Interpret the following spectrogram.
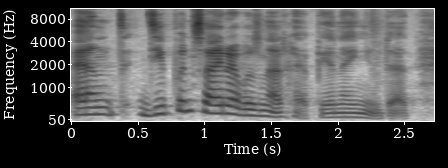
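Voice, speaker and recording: Speaking at a moderate pace, a woman talks with a Russian accent. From Ukraine. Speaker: energy healer. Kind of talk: interview conversation. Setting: guest's home. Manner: hesitant, with fillers.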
